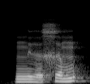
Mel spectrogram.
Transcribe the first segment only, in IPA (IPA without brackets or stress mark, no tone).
n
